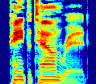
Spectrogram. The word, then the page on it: paint the town red: American English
